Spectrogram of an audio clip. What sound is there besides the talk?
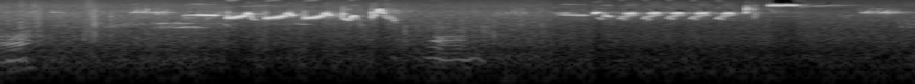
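bird chirping song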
